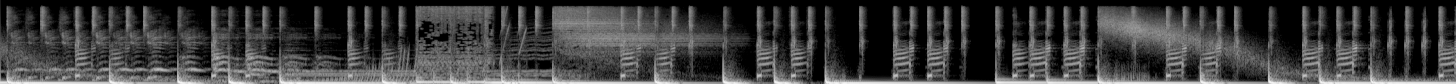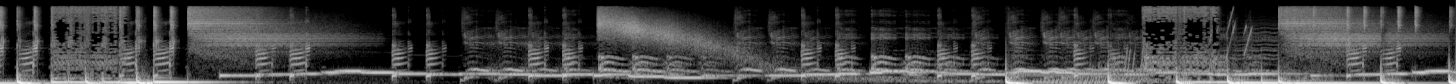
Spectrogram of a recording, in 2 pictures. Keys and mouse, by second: 1.5-3.6 drag, 6.9-9.0 drag, 10.3-11.5 drag, 11.5-16.0 middle drag, 20.1 Delete, 21.6 Delete, 25.8 click, 26.6 middle click, 27.0 middle click, 27.6-28.8 drag.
